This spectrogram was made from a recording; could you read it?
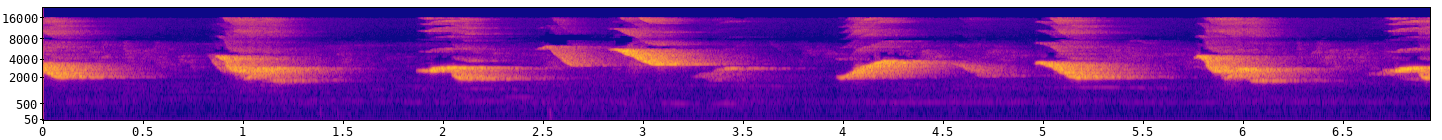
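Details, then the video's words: Singing champion red-cowled cardinal breaking its own record with over two minutes of song; bright whistled phrases, some rising and some falling, repeated roughly every second, with a faint low hum behind. "Galo-de-campina campeão batendo seu próprio recorde passou de dois minutos"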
